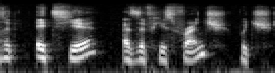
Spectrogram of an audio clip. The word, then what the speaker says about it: Ethier: Justin, I was pronouncing Ether, but he's saying Ether, so I was pronouncing it wrong all the time.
